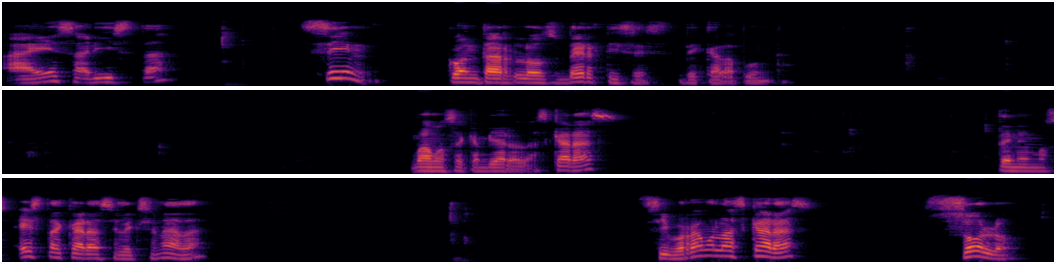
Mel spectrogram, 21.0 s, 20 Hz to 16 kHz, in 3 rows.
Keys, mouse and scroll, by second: 0.2 click, 1.5 x, 6.5 z, 7.0 middle click, 7.6 ctrl+z, 10.2 click, 10.7 middle click, 11.6 click, 12.4 shift+middle click, 13.1 middle click, 13.4 z, 13.8 middle click, 14.7 middle click, 17.0 x, 20.1 middle click, 20.9 z.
